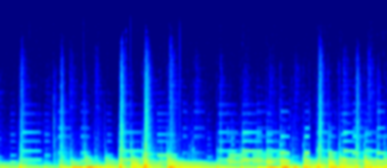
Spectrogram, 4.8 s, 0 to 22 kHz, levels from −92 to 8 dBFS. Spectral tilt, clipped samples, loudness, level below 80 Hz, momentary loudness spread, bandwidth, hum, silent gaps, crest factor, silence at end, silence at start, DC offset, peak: -8.5 dB/octave; under 0.1%; -29 LUFS; -40 dBFS; 10 LU; 11.5 kHz; none; none; 16 dB; 0 s; 0 s; under 0.1%; -12 dBFS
